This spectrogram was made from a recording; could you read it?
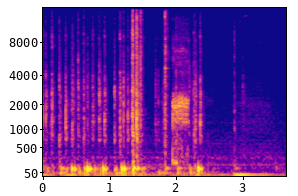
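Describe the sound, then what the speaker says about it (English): Fast typing on a computer keyboard, close and crisp. Irregular bursts of key clicks and a few heavier thumps fill the first two and a half seconds before fading to quiet, with no talk. "I hear typing."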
